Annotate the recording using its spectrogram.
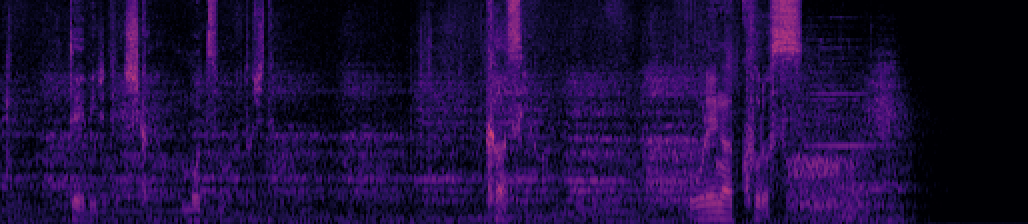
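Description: A young man speaks quietly and intensely.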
